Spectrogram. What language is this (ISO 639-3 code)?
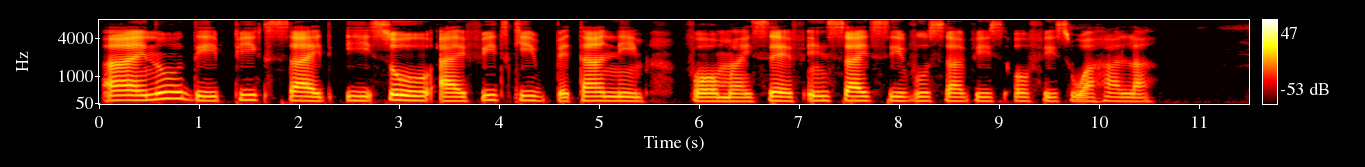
pcm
